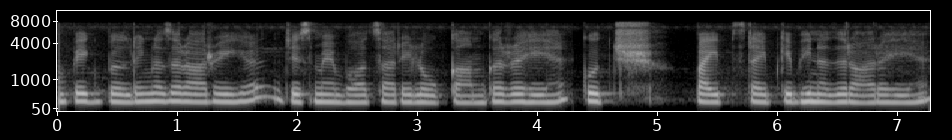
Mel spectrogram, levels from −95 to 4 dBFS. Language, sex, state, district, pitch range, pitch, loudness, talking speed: Hindi, female, Uttar Pradesh, Jalaun, 210-225 Hz, 215 Hz, -32 LUFS, 205 wpm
